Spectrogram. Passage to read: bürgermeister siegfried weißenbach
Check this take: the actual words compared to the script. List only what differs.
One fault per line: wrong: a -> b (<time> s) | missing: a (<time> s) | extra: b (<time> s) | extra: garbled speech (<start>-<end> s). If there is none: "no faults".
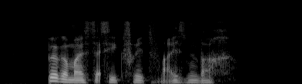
no faults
